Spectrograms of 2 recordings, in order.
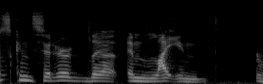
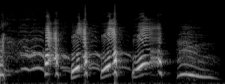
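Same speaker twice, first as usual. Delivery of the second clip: loud high cackle; high laughing fit; 12 dB louder than usual. Real, not acted. Streamer losing it over the catty cards, laughing fit. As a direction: let the laugh burst out high.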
